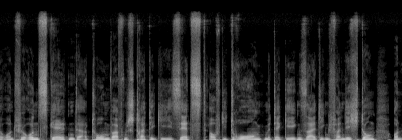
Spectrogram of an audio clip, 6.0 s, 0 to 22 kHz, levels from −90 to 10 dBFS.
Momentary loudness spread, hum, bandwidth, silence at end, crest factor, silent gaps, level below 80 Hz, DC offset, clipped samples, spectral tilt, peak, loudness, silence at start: 6 LU; none; over 20 kHz; 0 s; 16 dB; none; -36 dBFS; under 0.1%; under 0.1%; -6 dB/octave; -6 dBFS; -23 LUFS; 0 s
